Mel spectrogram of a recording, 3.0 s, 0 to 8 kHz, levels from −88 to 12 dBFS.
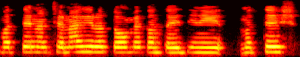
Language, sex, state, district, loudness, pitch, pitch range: Kannada, male, Karnataka, Shimoga, -15 LUFS, 265 Hz, 260-280 Hz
